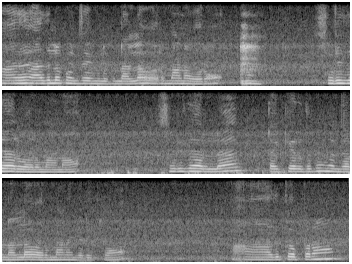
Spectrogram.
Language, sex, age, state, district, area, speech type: Tamil, female, 60+, Tamil Nadu, Tiruchirappalli, rural, spontaneous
